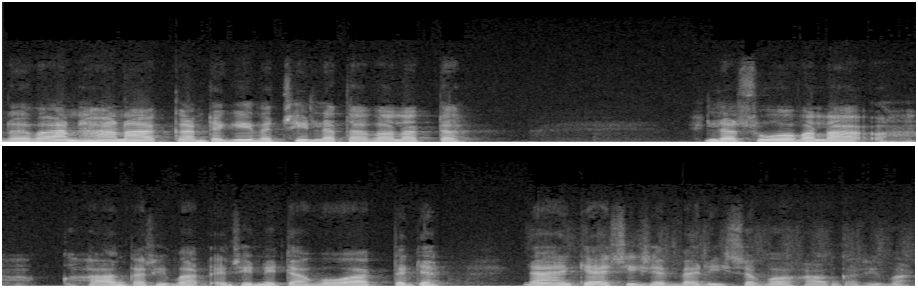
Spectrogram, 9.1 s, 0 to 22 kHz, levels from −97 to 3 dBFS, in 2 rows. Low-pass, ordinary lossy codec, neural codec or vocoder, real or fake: 19.8 kHz; MP3, 96 kbps; none; real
